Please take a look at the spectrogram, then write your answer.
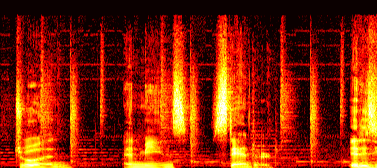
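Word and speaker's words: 准: fly away to warmer climates this character is pronounced juan and means standard it is used in these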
